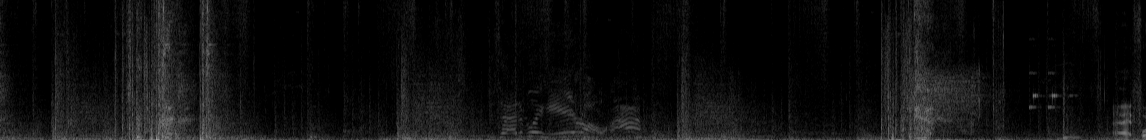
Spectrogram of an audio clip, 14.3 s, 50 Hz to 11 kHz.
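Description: Gunshots ring out in Fallout 4, a few sharp cracks and booming reports scattered among game ambience, mostly moderate in level with a couple of louder peaks.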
